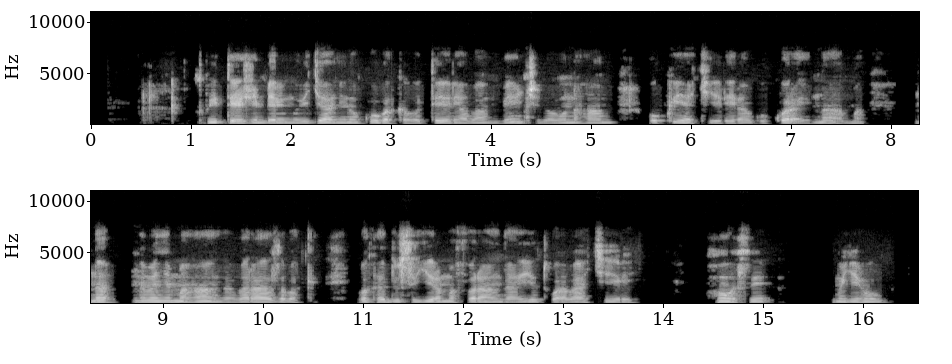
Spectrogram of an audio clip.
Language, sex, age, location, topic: Kinyarwanda, male, 18-24, Nyagatare, finance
